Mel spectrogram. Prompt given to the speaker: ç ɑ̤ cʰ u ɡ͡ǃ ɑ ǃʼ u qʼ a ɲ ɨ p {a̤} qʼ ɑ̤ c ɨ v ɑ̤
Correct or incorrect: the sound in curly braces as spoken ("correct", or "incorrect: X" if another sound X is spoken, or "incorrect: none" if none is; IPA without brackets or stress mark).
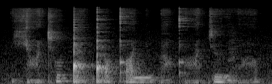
correct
